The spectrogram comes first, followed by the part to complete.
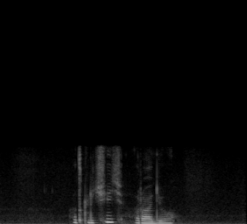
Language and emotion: Russian, neutral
